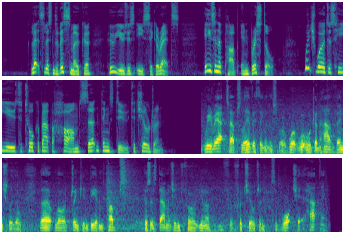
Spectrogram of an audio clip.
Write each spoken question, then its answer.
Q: Which word does he use to talk about the harm certain things do to children?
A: He uses the word damaging, meaning harmful.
